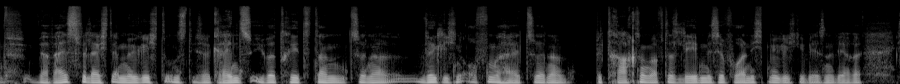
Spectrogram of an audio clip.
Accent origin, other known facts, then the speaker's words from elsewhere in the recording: Vienna, Austria; Naja, Wien, ich weiß nicht mal, wo meine Heimat liegt. Ich weiß nur, was meine Herkunft ist. Und Wien bedeutet für mich Herkunft.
